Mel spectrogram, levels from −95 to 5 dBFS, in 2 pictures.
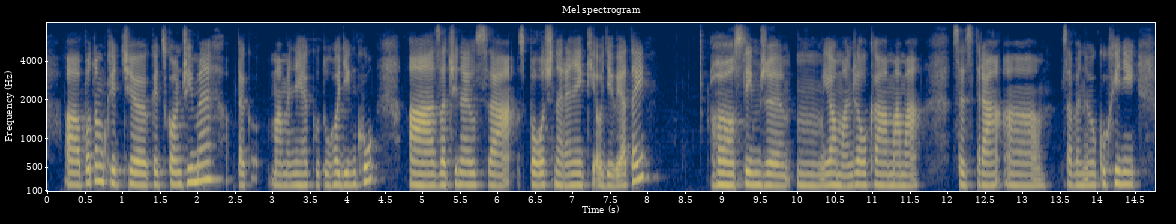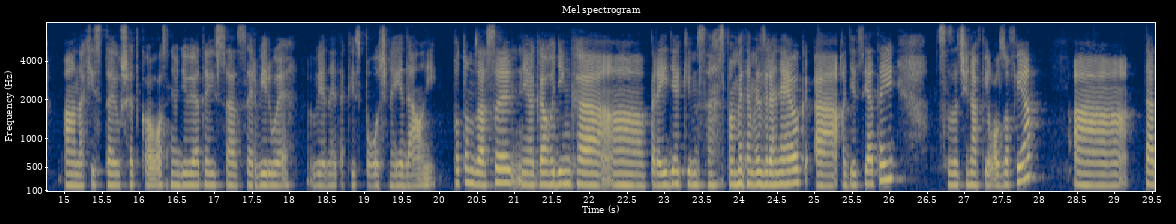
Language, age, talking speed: Slovak, 20-39, 115 wpm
